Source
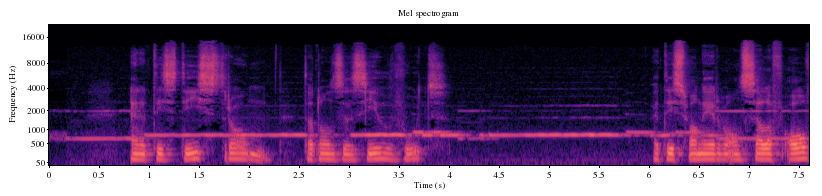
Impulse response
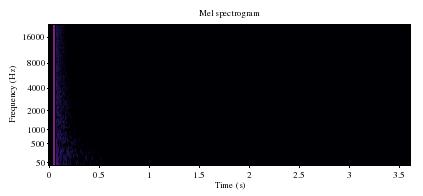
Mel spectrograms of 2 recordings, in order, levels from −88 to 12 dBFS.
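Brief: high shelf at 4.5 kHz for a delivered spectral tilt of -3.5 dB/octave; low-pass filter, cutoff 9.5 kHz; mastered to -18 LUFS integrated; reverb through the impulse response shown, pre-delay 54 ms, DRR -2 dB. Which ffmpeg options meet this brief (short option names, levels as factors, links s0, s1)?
-filter_complex "[0:a]lowpass=9500,highshelf=f=4500:g=6,asplit=2[s0][s1];[1:a]atrim=start_sample=2205,adelay=54[s2];[s1][s2]afir=irnorm=-1:irlink=0,volume=1.5[s3];[s0][s3]amix=inputs=2:normalize=0,volume=0.944"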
